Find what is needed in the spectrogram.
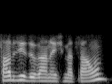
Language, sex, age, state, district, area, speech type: Kashmiri, male, 45-60, Jammu and Kashmir, Budgam, urban, conversation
